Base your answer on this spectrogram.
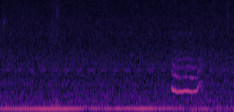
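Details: Munchkin kitten discovering soap bubbles gives one short, clear meow that rises and falls near the end, heard over a steady low hum in an otherwise quiet room.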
